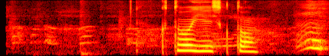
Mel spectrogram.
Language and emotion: Russian, neutral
